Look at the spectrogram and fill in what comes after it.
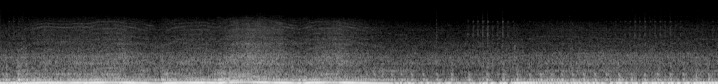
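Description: Mitsubishi Lancer Evolution III's turbocharged 4G63 four-cylinder engine revved up and down over the first four seconds, then settling back to a steady idle; the engine has an unsettled idle that had just let it stall.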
